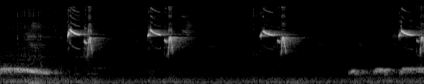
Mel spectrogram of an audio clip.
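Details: Prinia singing in lively 'gacor' style: short bursts of sharp, high chirps with a quick downward slur, repeated about every second; a faint lower warbling sound is heard at the start and end.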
